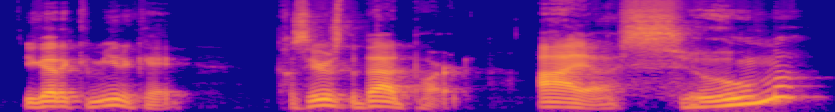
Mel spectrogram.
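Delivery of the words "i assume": brief cartoon-dog voice sound. Speaker explaining communication slips, mid-sentence, sounding like Scooby-Doo. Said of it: "Why did I sound like Scooby-Doo?".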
